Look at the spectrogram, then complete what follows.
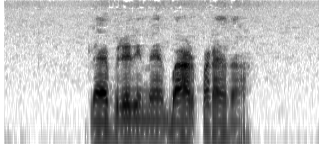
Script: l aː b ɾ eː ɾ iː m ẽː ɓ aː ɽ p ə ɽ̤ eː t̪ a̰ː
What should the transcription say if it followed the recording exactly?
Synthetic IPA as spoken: l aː b ɾ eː ɾ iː m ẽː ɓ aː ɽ p ə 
